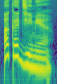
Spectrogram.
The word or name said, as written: academiya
